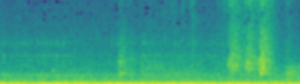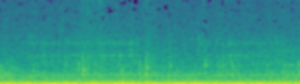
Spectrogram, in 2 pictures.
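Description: Steady low hum of room tone, with a short scratchy rustle a little over two seconds in.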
